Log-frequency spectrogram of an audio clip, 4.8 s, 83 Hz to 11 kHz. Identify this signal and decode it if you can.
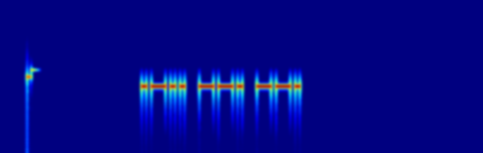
Morse code, heard as a keyed tone, about 25 wpm, 700 Hz. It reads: LGG
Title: USA Call Sign Postfixes - 3 Letters 25wpm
